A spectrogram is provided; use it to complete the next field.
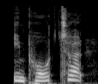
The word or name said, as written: importtold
